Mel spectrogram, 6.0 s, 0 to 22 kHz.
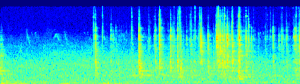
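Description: Sharp metal clicks and rattles in a few short clusters from a Green Touch trimmer rack's locking handle being turned and its padlock handled. The handle still turns to unlock with a No. 3 Master padlock fitted, because part of that lock is too long to hold the rack locked.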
